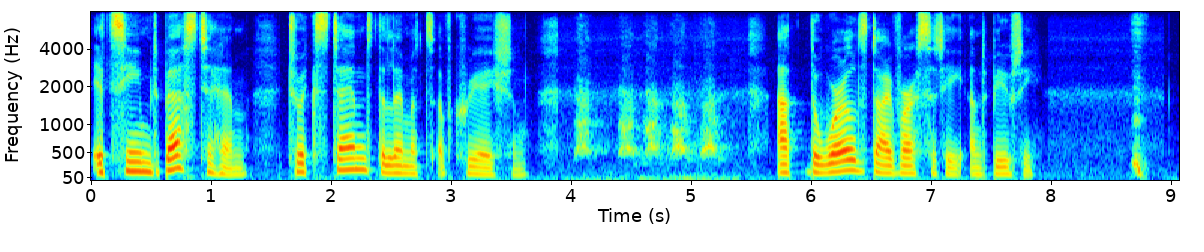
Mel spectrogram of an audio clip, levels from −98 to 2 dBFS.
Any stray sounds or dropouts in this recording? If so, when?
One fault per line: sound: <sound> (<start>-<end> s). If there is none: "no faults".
sound: bark (3.9-5.4 s)
sound: whoosh (8.7-8.8 s)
